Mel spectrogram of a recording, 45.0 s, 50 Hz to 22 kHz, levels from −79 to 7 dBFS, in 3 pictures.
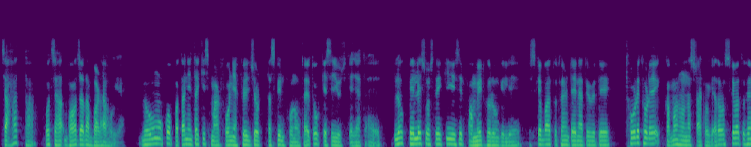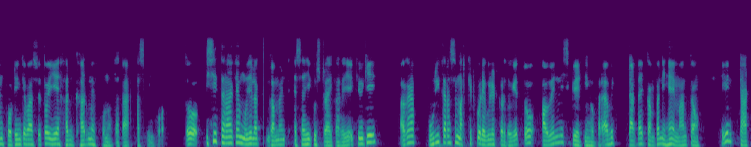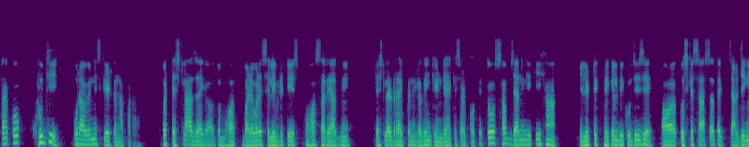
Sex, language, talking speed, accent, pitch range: male, Hindi, 215 wpm, native, 110-140 Hz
